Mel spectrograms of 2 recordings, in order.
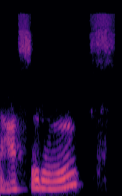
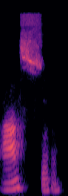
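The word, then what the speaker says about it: عصر: 이게 아스르. 아인 있고 그다음에 sword. 그래서 아스르. 그래서 sword도 약간 그 굵게 발음해 주셔야 돼요.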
